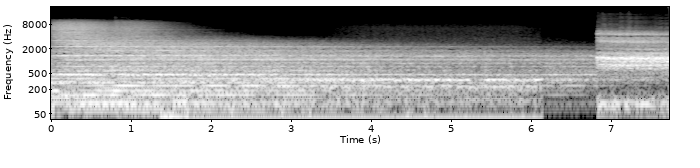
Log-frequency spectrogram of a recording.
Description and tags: ambient 0001 1-Audio-Bunt 15
ambient, breakcore, bunt, digital, DNB, drill, electronic, glitch, harsh, lesson, lo-fi, loop, noise, NoizDumpster, rekombinacje, space, square-wave, synthesized, synth-percussion, tracker, VST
